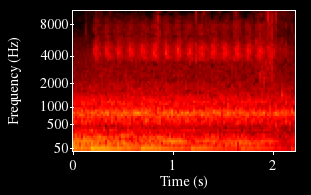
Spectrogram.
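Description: Insect chirping in a fast, even trill of about ten pulses a second, cricket-like, over fading ambient music with low sustained tones.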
